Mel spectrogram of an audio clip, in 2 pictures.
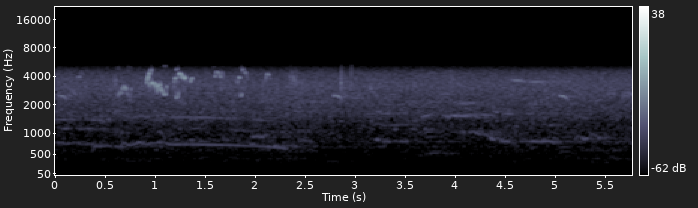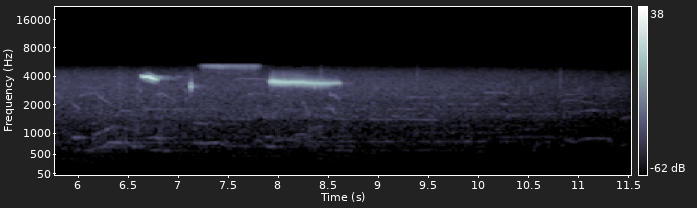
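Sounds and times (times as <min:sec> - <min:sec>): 
grassland sparrow Ammodramus humeralis humeralis singing: 0:06.6 - 0:08.6.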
